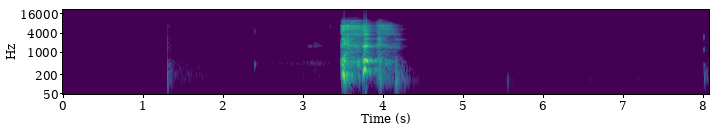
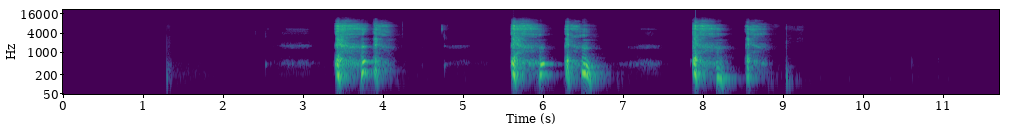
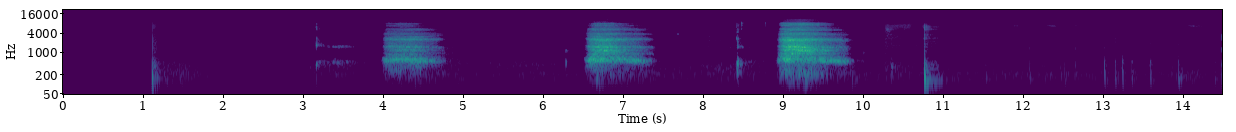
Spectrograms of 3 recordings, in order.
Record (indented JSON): {
  "cough_length": "8.1 s",
  "cough_amplitude": 25936,
  "cough_signal_mean_std_ratio": 0.17,
  "three_cough_length": "11.7 s",
  "three_cough_amplitude": 26028,
  "three_cough_signal_mean_std_ratio": 0.29,
  "exhalation_length": "14.5 s",
  "exhalation_amplitude": 8991,
  "exhalation_signal_mean_std_ratio": 0.26,
  "survey_phase": "beta (2021-08-13 to 2022-03-07)",
  "age": "65+",
  "gender": "Male",
  "wearing_mask": "No",
  "symptom_none": true,
  "smoker_status": "Ex-smoker",
  "respiratory_condition_asthma": false,
  "respiratory_condition_other": false,
  "recruitment_source": "REACT",
  "submission_delay": "2 days",
  "covid_test_result": "Negative",
  "covid_test_method": "RT-qPCR",
  "influenza_a_test_result": "Unknown/Void",
  "influenza_b_test_result": "Unknown/Void"
}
